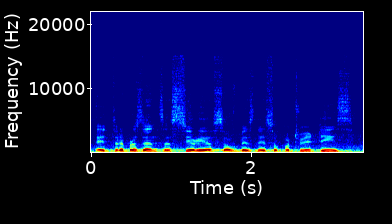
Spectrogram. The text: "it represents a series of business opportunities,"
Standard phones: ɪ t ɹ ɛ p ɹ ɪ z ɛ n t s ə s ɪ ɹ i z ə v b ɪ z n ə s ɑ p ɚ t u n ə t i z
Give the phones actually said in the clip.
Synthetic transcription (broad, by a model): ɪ t ɹ ɛ p ɹ ɪ z ɛ n t s ə s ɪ ɹ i s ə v b ɪ z n ə s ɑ p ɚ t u n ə t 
